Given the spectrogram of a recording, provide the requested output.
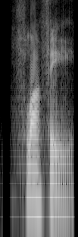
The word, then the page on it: fluffy: American English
